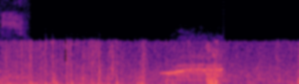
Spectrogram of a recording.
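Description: Horses gallop with a rapid clatter of hooves, then one neighs loudly and shrilly as the hoofbeats fade, a sound effect in an audiobook reading of Treasure Island.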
